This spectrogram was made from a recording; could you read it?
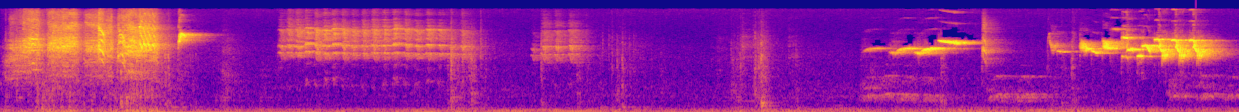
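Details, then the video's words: Song duel between two double-collared seedeaters: a noisy burst at the start, then high chattering, buzzy phrases, a gap, and later quick trilled, whistled phrases growing louder toward the end. Faint lower tones and background hum. "DISPUTA DE COLEIRO"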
